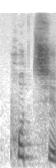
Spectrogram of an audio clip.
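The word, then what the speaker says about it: 破七: 라는 의미를 가지고 있는데요 것을 우리가 중식 바람으로 포치 라고 하는데요 그래서 포치 는 중국의 경제와 금융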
